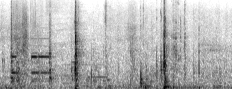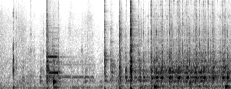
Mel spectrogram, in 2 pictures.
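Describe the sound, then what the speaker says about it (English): A sewing machine stitches a pillow and back stitches, with quiet, uneven mechanical whirring runs, clicks and ticking bursts, faint and close, starting and stopping. "I'm going to sew to the bottom. I'm going to back stitch."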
